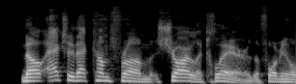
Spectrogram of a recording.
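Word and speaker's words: Charles Leclerc: Some of the teams uh are British and don't refer to the uh French pronunciation oflair and they call him Charles L Clerk instead of Charlotte. And so I have to stop myself all the time from calling him Charles Clerk.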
